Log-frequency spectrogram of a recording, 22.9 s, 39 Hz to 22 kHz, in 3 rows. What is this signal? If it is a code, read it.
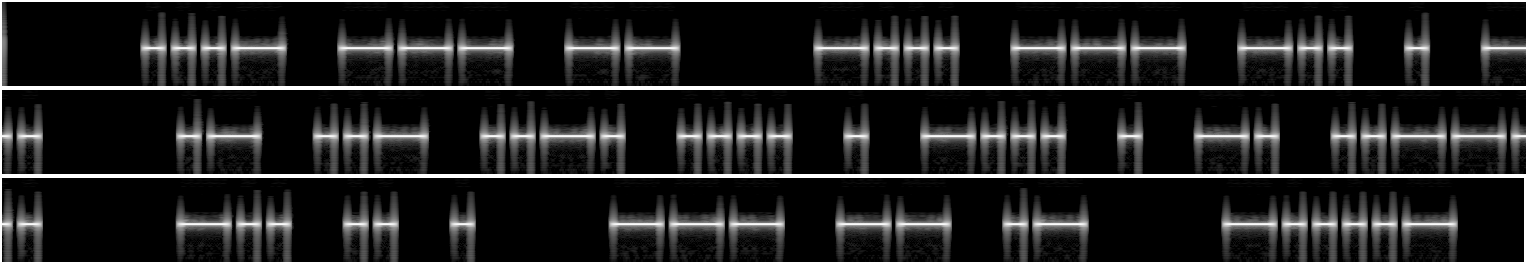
Morse code, heard as a keyed tone, about 16 wpm, 680 Hz. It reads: VOM BODEN AUFHEBEN? DIE OMA -
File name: Morsekurs / Witze / Witz 17. August 2021, 70 F80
